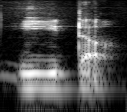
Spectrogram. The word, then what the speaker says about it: eta: Eta. Eta is a Greek word.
